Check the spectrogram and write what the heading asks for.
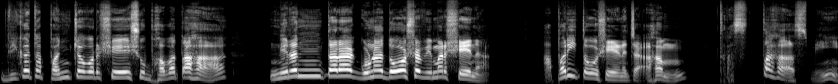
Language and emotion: Sanskrit, disgusted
